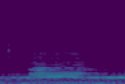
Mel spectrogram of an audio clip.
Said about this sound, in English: I hear the train going by your house. Oh yeah, train's coming through town.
